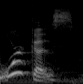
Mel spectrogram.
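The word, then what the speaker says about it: Orcus: And it's not spelled like orcas the whale, but I like to say it like it is because it makes it sound like it's 90,482 orca whales. But it is spelled like O-R-C-U-S.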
